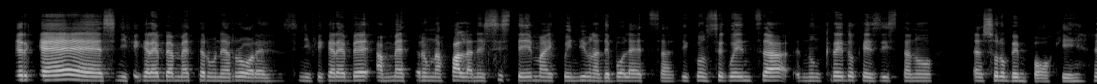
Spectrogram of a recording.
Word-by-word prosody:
Perché 210 -2 +7
significherebbe 185 +1 -1
ammettere 180 0 -2
un 175 -1 -7
errore, 165 -3 -2
significherebbe 180 +3 -1
ammettere 175 +1 -3
una 175 -1 -3
falla 170 0 +3
nel 170 -1 -7
sistema 180 -2 -4
e 170 -1 -6
quindi 175 +1 -6
una 175 -2 -2
debolezza. 165 -1 -5
Di 175 +1 -9
conseguenza 185 +1 -1
non 170 0 -10
credo 190 0 -1
che 180 -1 -4
esistano, 165 -1 -6 0.3
ehm 170 - -4
sono 185 +2 -1
ben 170 -2 -2
pochi 150 +1 -6
180 Hz, 135 wpm, -24 LUFS, 165-185 Hz, 0.3 s, Perché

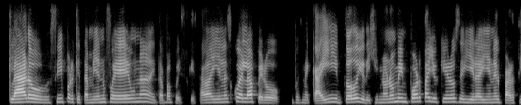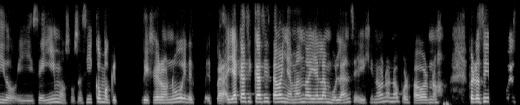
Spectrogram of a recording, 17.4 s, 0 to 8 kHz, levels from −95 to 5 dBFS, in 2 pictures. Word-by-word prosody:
Claro. 240 -2 +7
Sí, 260 +5 -6
porque 245 -4 -6
también 225 +4 -3
fue 245 0 +2
una 270 -2 -2
etapa, 210 +3 -8
pues, 235 - -14
que - - -15
estaba 195 +5 -2
ahí 225 +1 -2
en 235 - -4
la 255 - -3
escuela, 270 0 +2
pero 200 -4 -3 0.2
pues, 210 0 -17
me 200 -1 -10
caí 220 +11 +1
y - - -20
todo, 240 +3 +2
y 280 - 0
yo 235 - +1
dije: 200 +1 -10
"No, 225 +1 -4
no 250 +1 0
me 285 +1 +1
importa, 285 +2 0
yo 275 -2 -4
quiero 265 +2 -2
seguir 230 -4 -3
ahí 220 -1 0
en 220 - -5
el 230 -1 -2
partido, 200 -1 -4
y 360 -1 -14
seguimos", 205 - -6
o - - -20
sea, 175 +2 -11
sí 235 +4 -10
como 255 -3 +1
que 200 - -6 0.4
dijeron: 210 +1 -1
"Uy, 270 +2 +1
es - - -6
espera". - - -2
Ya 250 +3 +7
casi, 285 +1 +3
casi 265 +1 +6
estaban 265 0 +4
llamando 225 +3 -2
ahí, 250 0 +1
a 250 - +1
la 250 0 +1
ambulancia 210 +1 -4
y - - -10
dije: 225 +3 -13
"No, 240 +4 -5
no, 300 +1 -7
no, 290 +1 -5
por 225 -5 -8
favor, 205 +1 -1
no". 210 - -5 0.6
Pero 260 0 +5
sí, 290 +2 0 0.3
pues 280 - -8
240 Hz, 225 wpm, -25 LUFS, 215-265 Hz, 0.6 s, Claro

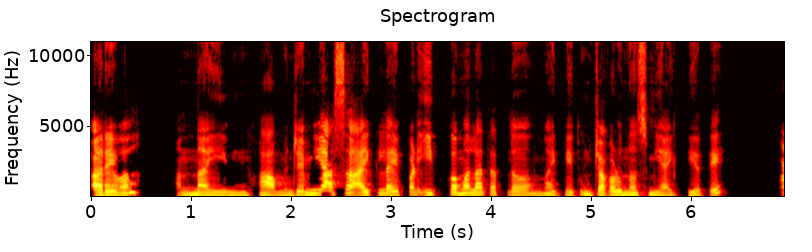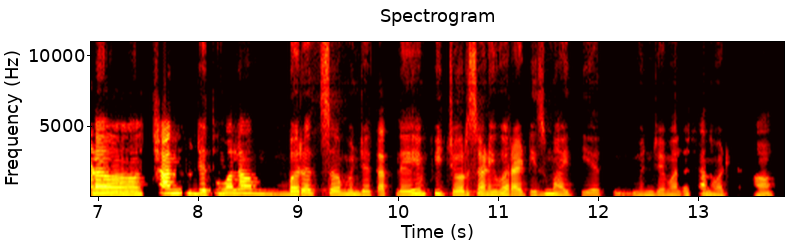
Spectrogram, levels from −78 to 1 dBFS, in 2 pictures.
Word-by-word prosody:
अरे 215 0 +6
वाह. 245 +4 +2 0.5
नाही 195 -3 -1 0.2
हां, 195 -3 +5
म्हणजे 185 +4 -3
मी 240 +4 0
असं 255 +2 0
ऐकलंय 240 -1 +2
पण 235 - -2
इतकं 235 +3 -2
मला 240 -2 +2
त्यातलं 215 -1 -5
माहीत 220 -4 -4
नाही 200 +1 -5
तुमच्याकडूनच 220 +1 0
मी 210 -1 -3
ऐकतीये 175 0 -6
ते. 250 +5 -1 0.6
पण 245 - +6
अ, 235 -2 +7 0.2
छान 270 +1 +9
म्हणजे 245 -3 +1
तुम्हाला 245 +1 +3 0.4
बरच 245 +2 +1
म्हणजे 220 -3 -2
त्यातले 205 +1 -3 0.2
फीचर्स 205 -4 -2
आणि 215 -1 0
व्हरायटीज 195 -1 -2
माहिती 175 -7 -5
आहे. 165 - -7 0.4
म्हणजे 185 0 -9
मला 190 +1 -9
छान 220 -2 -4
वाटल. 175 -7 -10 0.2
हां. 155 -2 -4
215 Hz, 155 wpm, -22 LUFS, 195-235 Hz, 0.6 s, छान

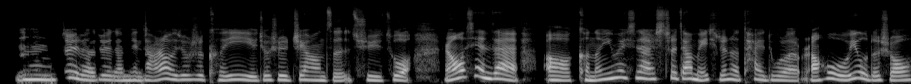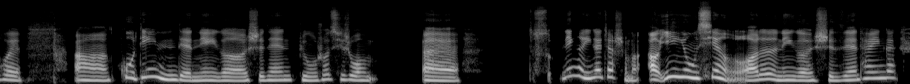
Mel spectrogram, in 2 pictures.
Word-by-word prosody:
嗯， 220 0 +2
对 305 -1 -2
的 205 -5 0
对 210 +1 -3
的， 185 -2 -3
免 190 -1 -1
打 190 0 -3
扰 250 0 +1
就 215 0 -2
是 215 -1 -4
可 200 - -7
以 205 -1 0
就 205 +3 -3
是 205 0 0
这 200 +4 -4
样 195 -2 -1
子 175 +1 -5
去 195 -3 -4
做。 180 +1 -1 0.3
然 - - +3
后 - - +5
现 340 -4 +2
在 245 -8 +3 0.2
呃， 195 -2 +1
可 205 - -2
能 195 +4 0
因 270 +3 +2
为 315 0 0
现 295 0 -3
在 255 -1 +1
社 275 +3 -4
交 265 0 +1
媒 210 -4 +2
体 220 - -15
真 220 0 -2
的 220 -3 -1
太 220 0 -4
多 195 0 -3
了， 175 -2 -1
然 185 +1 +4
后 270 +5 0
我 210 -3 +1
有 270 -1 0
的 195 -1 -2
时 200 -1 -4
候 195 +1 +1
会， 205 -4 -1 0.5
呃， 185 -2 +2
固 310 -2 -1
定 280 -6 +2
的 200 -4 +1
那 180 +1 -1
个 175 -1 +1
时 190 0 -2
间 195 +1 -1
比 205 - -6
如 185 -1 0
说 220 - -3
其 225 0 -5
实 215 - -2
我 190 -1 +1
们 190 +6 -5 0.4
呃， 175 -3 +4 0.7
锁 - - -11
那 300 +7 -3
个 385 - 0
应 285 - +5
该 335 +2 +2
叫 335 0 +1
什 300 - -5
么 - - -3
哦， 225 -1 +7
应 350 +6 +4
用 330 -3 +5
限 315 -1 +4
额 190 -4 +3
的 235 +2 +2
那 200 0 +2
个 185 -1 +1
时 185 0 -1
间， 200 +2 +1
它 280 +3 -1
应 290 +1 +1
该 305 0 -2
205 Hz, 275 characters per minute, -23 LUFS, 190-255 Hz, 0.7 s, 哦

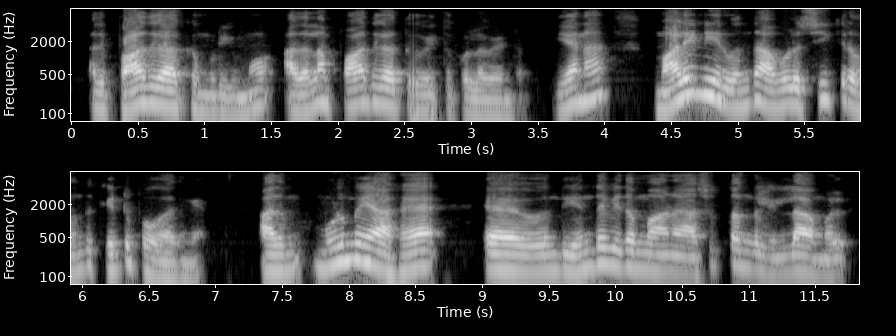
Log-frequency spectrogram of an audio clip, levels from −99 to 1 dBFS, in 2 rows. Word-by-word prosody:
அதை 120 - -5 0.2
பாதுகாக்க 135 -2 +5
முடியுமோ, 105 +3 -7 0.2
அதெல்லாம் 140 +9 0
பாதுகாத்து 145 -1 +1
வைத்துக் 105 -2 -13
கொள்ள 90 -3 -6
வேண்டும். 85 0 -12 0.3
ஏன்னா, 160 +4 +1 0.5
மழைநீர் 210 - +5
வந்து 135 - -3
அவ்ளோ 140 +2 0
சீக்கிரம் 175 -8 -4
வந்து 140 +4 -11
கெட்டு 130 +5 -4
போகாதுங்க. 85 -2 -4 0.5
அது 125 0 +3 0.3
முழுமையாக 175 - +3 0.7
எ - - +8 0.4
வந்து 125 0 -7
எந்த 145 +5 -4
விதமான 135 -5 -1 0.2
அசுத்தங்கள் 140 +1 -7
இல்லாமல் 120 - 0
135 Hz, 120 wpm, -23 LUFS, 115-150 Hz, 0.7 s, எ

